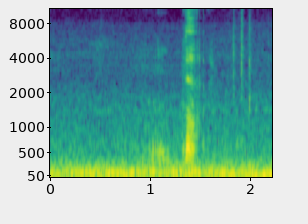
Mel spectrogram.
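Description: Steady low rumble of a car on the road, heard from inside the cabin.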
